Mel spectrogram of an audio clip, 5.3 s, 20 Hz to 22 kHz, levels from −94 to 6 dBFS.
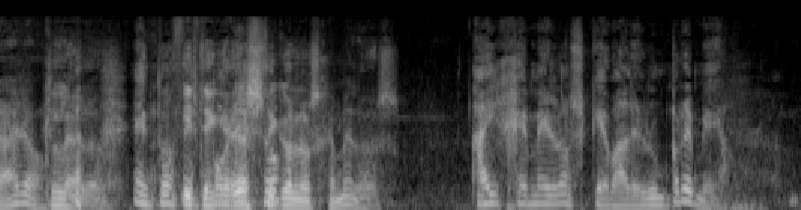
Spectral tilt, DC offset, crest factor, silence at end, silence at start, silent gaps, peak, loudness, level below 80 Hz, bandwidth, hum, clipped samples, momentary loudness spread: -5.5 dB/octave; under 0.1%; 22 dB; 0 s; 0 s; none; -6 dBFS; -27 LUFS; -58 dBFS; 15.5 kHz; none; under 0.1%; 15 LU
